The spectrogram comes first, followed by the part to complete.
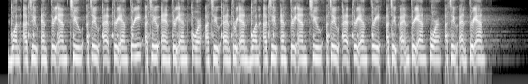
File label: Counting 3 against 2 spoken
